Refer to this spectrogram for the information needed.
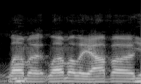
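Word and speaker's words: Iamaleava: Lama Leava, yeah. Do I pronounce that right? Yeah.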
